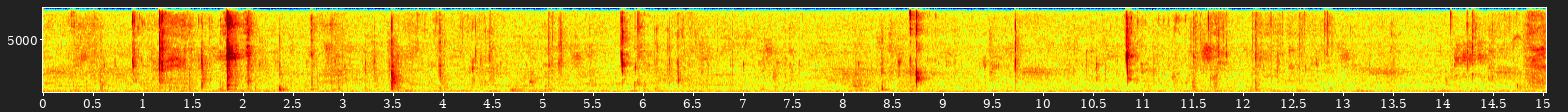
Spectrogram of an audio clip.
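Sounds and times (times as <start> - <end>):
chewing: 0.9 - 9.8, 10.4 - 13.1.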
